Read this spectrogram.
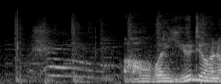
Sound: baby coos

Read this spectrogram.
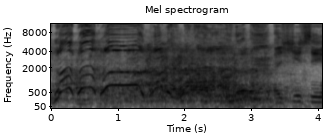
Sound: giggles; audience laughing

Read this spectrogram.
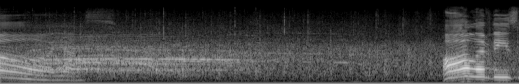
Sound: audience applauding

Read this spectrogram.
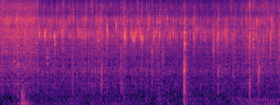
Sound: sizzle

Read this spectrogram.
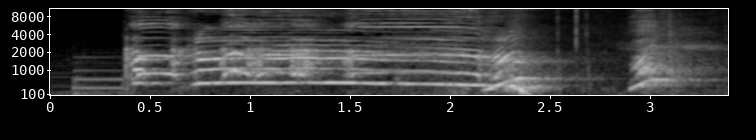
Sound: rooster

